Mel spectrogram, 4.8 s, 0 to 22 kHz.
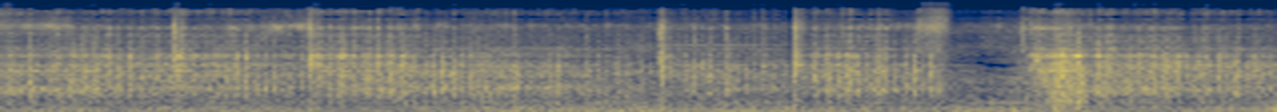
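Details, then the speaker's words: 2018 Toyota Vios CVT with drive belt removed, water pump shaft turned by hand: dry, gritty rasp with ratchety clicks from a worn water pump bearing; engine noise grew louder when revved; tensioner fine, belt cut. "Pinaka main issue niya kaya maingay yung kanyang water pump. Guys, ito yung water pump. Ito yung maingay oh."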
